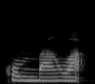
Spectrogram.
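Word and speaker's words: こんばんは: 자, 이 하라고 쓰는 글자는 조사 은, 는의 의미를 가질 때는 와라고 발음을 합니다. 자, 이 낮인사, 밤인사는 건니치와, 오늘 낮에는 어떻습니까? 곤방와, 오늘 밤은 어떻습니까? 이런 문장에서 파생된 인사말이기 때문에 이 조사로서의 와 발음이 그대로 남아 있어요. 그래서 쓰기는 하라고 쓰지만 발음은 와라고 해주셔야 됩니다.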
